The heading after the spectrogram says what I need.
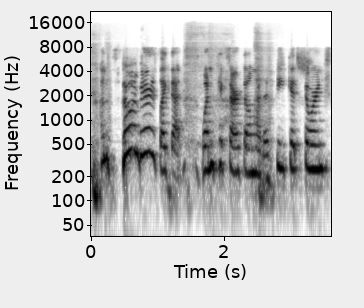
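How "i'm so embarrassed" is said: pretend panicking voice, higher. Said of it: "It's not freaking out like".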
